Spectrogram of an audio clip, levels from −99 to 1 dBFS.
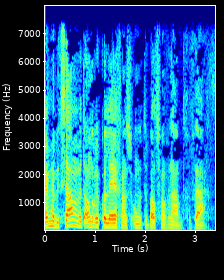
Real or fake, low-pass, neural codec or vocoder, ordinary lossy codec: real; 7.2 kHz; none; none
